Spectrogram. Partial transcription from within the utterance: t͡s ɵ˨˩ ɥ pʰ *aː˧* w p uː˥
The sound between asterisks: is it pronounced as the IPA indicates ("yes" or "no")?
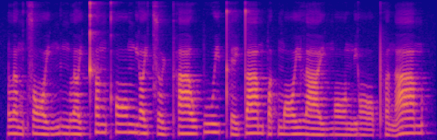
yes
